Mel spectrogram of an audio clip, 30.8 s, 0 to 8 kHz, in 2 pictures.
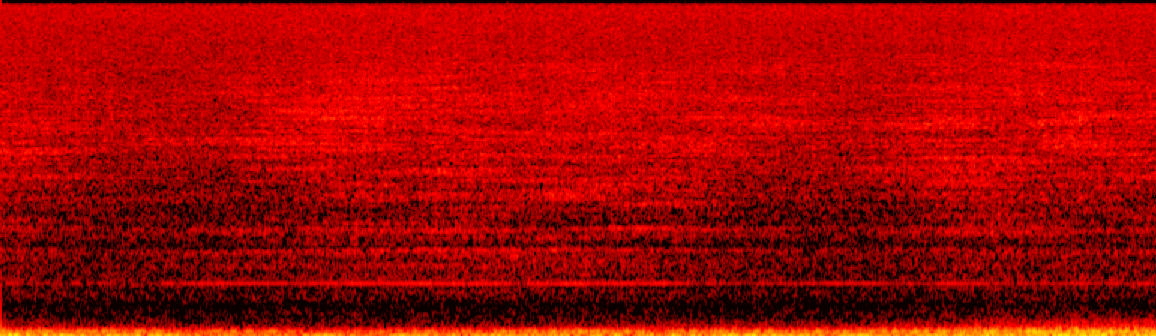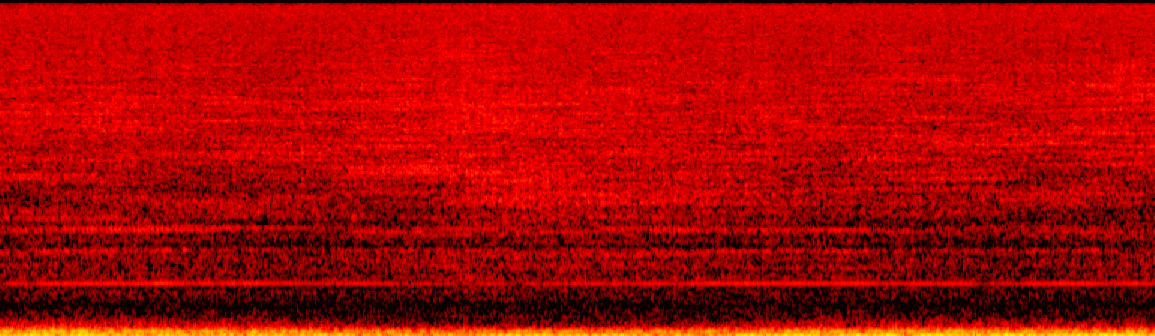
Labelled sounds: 14.7	14.9	vessel noise, 2.7 to 2.9 kHz

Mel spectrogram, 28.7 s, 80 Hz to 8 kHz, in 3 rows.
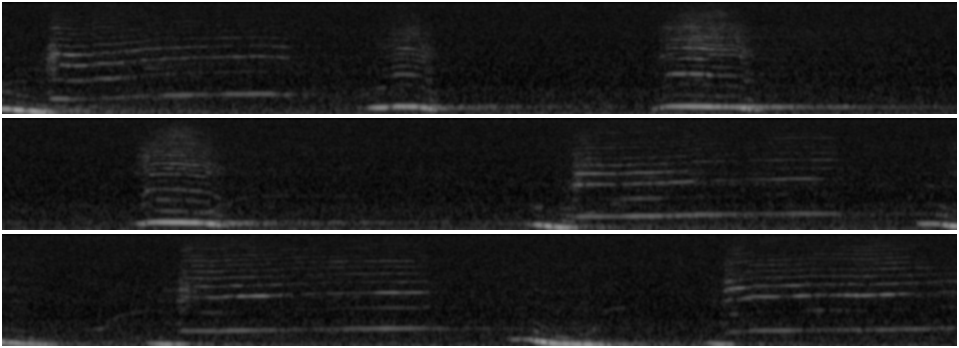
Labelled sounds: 0.0	2.9	humpback whale, 0.80 to 5.2 kHz
3.8	4.3	humpback whale, 1.0 to 3.7 kHz
6.6	7.5	humpback whale, 1.0 to 6.0 kHz
10.9	11.7	humpback whale, 0.80 to 5.6 kHz
15.2	17.9	humpback whale, 0.80 to 5.5 kHz
20.2	23.4	humpback whale, 0.80 to 6.1 kHz
25.1	25.4	humpback whale, 0.96 to 1.1 kHz
26.3	28.6	humpback whale, 0.96 to 7.0 kHz

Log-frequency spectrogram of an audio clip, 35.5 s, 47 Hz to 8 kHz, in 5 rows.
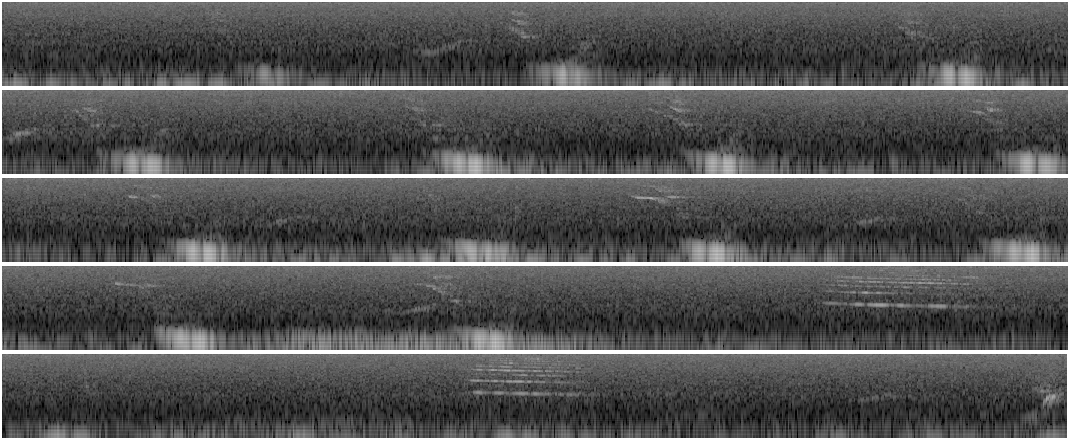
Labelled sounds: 18.4	18.7	humpback whale, 1.7 to 2.7 kHz
22.0	22.4	humpback whale, 2.2 to 2.9 kHz
26.7	27.8	humpback whale, 0.80 to 4.4 kHz
31.5	32.4	humpback whale, 1.3 to 6.5 kHz

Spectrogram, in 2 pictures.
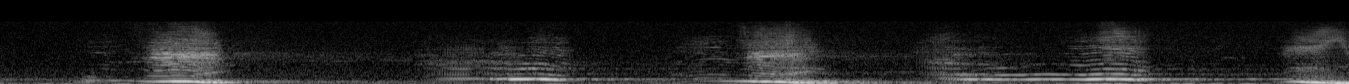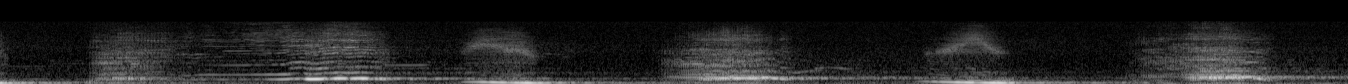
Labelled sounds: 1.3	2.2	humpback whale, 0.86 to 1.8 kHz
5.2	5.6	humpback whale, 0.80 to 2.8 kHz
7.0	8.0	humpback whale, 0.99 to 3.8 kHz
9.3	10.2	humpback whale, 0.80 to 2.1 kHz
10.6	11.4	humpback whale, 1.1 to 4.8 kHz
12.8	13.3	humpback whale, 1.5 to 2.6 kHz
14.4	17.8	humpback whale, 0.80 to 7.1 kHz
18.1	18.5	humpback whale, 2.0 to 2.7 kHz
19.5	21.2	humpback whale, 0.80 to 3.4 kHz
21.6	22.0	humpback whale, 0.80 to 0.83 kHz
22.7	23.6	humpback whale, 1.5 to 2.6 kHz
25.1	26.2	humpback whale, 0.86 to 3.5 kHz

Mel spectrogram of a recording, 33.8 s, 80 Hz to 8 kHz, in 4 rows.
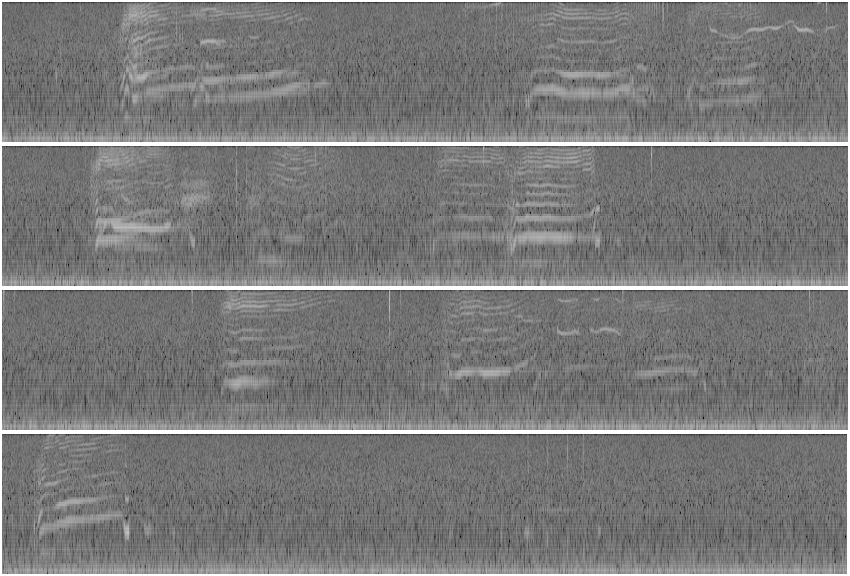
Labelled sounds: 9.2	10.6	killer whale, 0.94 to 7.9 kHz
23.2	23.9	killer whale, 0.91 to 2.4 kHz
25.6	26.9	killer whale, 0.68 to 7.7 kHz

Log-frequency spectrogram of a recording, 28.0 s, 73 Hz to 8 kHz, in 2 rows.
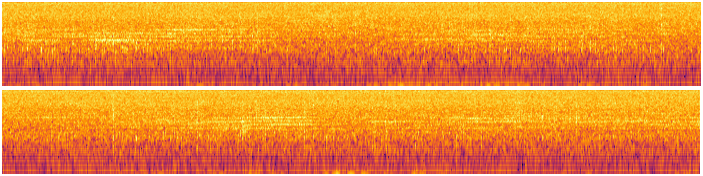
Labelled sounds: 23.3	23.6	vessel noise, 1.5 to 1.7 kHz

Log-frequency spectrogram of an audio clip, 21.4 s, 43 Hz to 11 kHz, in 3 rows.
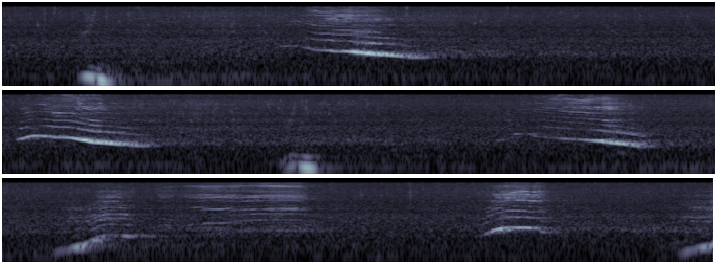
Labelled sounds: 3.0	4.0	humpback whale, 0.78 to 7.6 kHz
7.3	8.2	humpback whale, 0.78 to 6.6 kHz
12.4	13.4	humpback whale, 0.81 to 6.8 kHz
15.1	15.6	humpback whale, 0.78 to 4.8 kHz
15.9	17.3	humpback whale, 0.97 to 7.4 kHz
19.2	19.7	humpback whale, 0.78 to 6.3 kHz

